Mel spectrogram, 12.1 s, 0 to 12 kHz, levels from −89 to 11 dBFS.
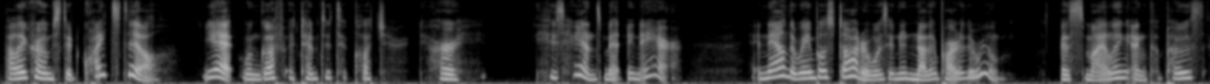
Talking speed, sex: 170 wpm, female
